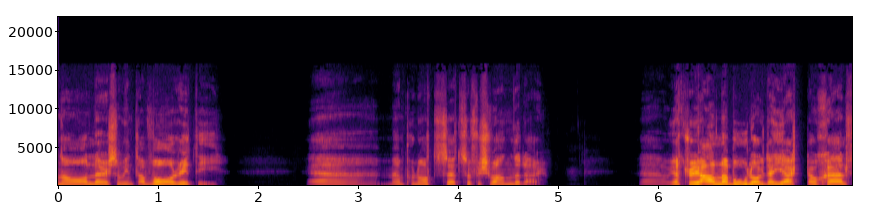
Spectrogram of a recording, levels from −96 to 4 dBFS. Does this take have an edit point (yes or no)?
no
